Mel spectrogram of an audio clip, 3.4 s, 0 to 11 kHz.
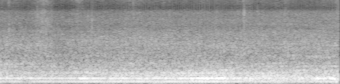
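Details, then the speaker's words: Clothes dryer test run on setting 70 after a repair: low, even hum of the drum turning at constant speed with no scraping or thumping. Noise gone, normal rotation. "no more noise so now we can go ahead and close this"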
